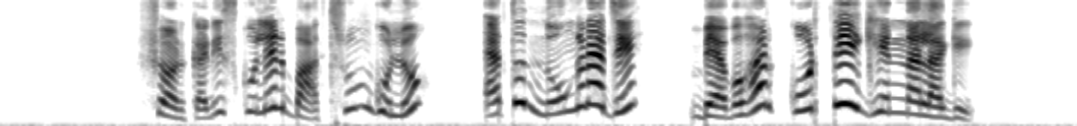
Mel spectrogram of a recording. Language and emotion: Bengali, disgusted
